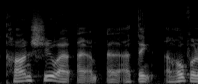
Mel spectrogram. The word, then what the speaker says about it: Khonshu: I believe it's Khonshu is how you pronounce Khonshu.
